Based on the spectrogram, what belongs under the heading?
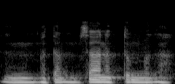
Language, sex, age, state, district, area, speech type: Manipuri, male, 30-45, Manipur, Chandel, rural, spontaneous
